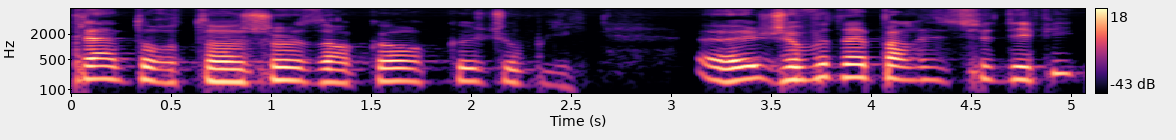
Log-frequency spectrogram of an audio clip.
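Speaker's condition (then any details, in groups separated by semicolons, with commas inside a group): Friedreich's ataxia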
